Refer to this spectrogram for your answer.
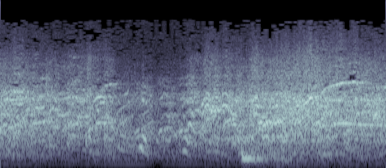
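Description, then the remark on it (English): A studio audience reacts with a steady, loud wash of applause mixed with crowd murmur and scattered laughter, sustained evenly for a few seconds with no single voice standing out. “Did you hear that applause just then?”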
